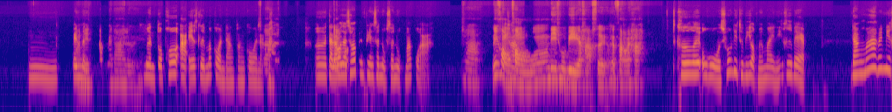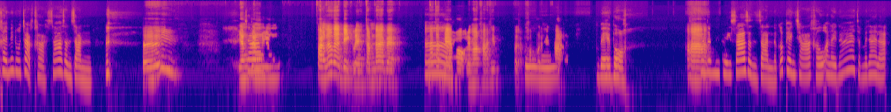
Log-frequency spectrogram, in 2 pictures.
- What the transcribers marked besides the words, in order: tapping; mechanical hum; distorted speech; other background noise; "พันกร" said as "พังกร"; chuckle; chuckle; laughing while speaking: "แบเบาะ"; chuckle
- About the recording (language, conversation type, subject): Thai, unstructured, เพลงที่คุณฟังบ่อยๆ ช่วยเปลี่ยนอารมณ์และความรู้สึกของคุณอย่างไรบ้าง?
